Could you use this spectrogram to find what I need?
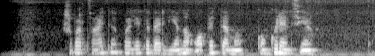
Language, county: Lithuanian, Vilnius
